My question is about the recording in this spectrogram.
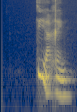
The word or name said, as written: tbc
